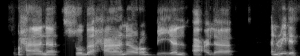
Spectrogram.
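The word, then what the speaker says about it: سبحان ربي الأعلى: Remember, take out the ha properly and a'la, the ain as well. You want to pronounce this as best as you can. Subhana Rabbiyal A'la.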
